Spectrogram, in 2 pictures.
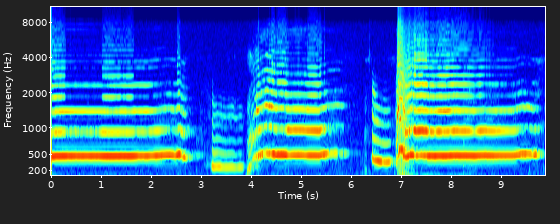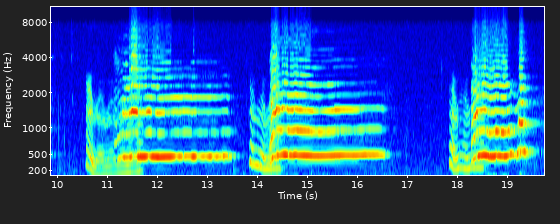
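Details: Pet dog Wags singing: sustained, clear howled notes held for two to three seconds each, several starting low and swooping up before leveling off, with brief pauses between phrases.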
